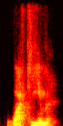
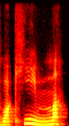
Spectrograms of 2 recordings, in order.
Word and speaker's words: Joachim: So one is Joaquin, one is Joachim with an N to an like. So the original was Joaquin, like Joaquin Phoenix, spelled the same way. The second one is Joachim, as in spelt differently, Joachim.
